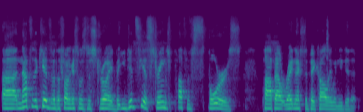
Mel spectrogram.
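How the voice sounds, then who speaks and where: A man's voice: a little high, moderate pace, a little mellow. A man acting as game master, explaining rules and outcomes to players in a playful, teasing way on a live stream. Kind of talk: narrating a tabletop game. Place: home studio, live stream.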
